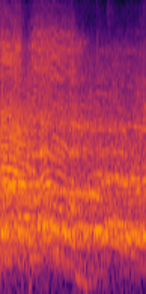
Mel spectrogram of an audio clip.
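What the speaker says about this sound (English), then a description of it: "they were just chanting, "Let's go Lightning," chanting Tampa Bay" Tampa Bay Lightning hockey fans packed into a bar with dozens of TVs, chanting together: a dense, loud wall of crowd voices with rising shouts, continuous and close, with a reporter's voice mixed in.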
